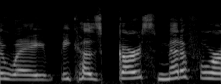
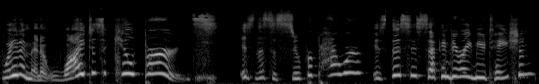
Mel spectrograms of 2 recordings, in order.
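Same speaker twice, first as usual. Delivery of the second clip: puzzled; 6 semitones higher than usual. Retold or imitated. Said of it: "I was like".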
